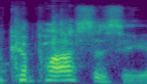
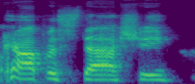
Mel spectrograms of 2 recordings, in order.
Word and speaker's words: Kapostasy: Well, Kapostasy. That's not a problem. Kapostasy.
